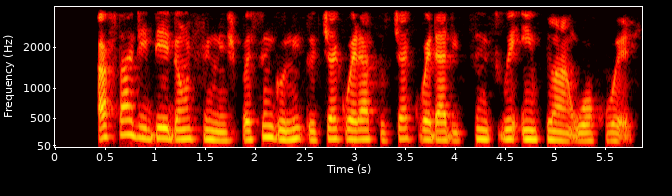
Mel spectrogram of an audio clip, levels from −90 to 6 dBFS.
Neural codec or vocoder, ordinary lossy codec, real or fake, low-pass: none; none; real; 3.6 kHz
